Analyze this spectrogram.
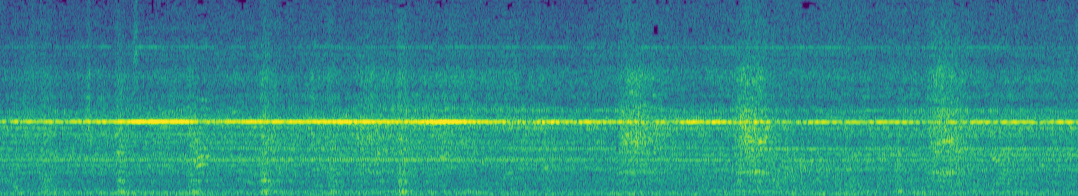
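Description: A train running on the rails: a steady rumble with a thin, high whine over it and a few short clanks.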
